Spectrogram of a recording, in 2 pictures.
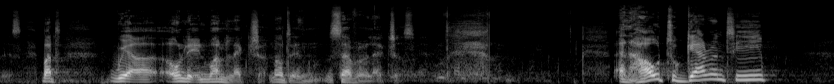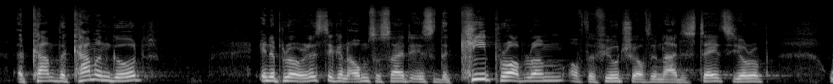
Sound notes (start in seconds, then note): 4.2 laugh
